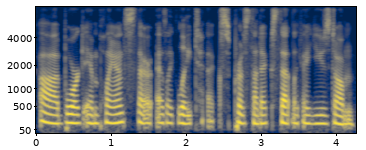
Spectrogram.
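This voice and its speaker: Podcast co-host, woman, low and creaky with strong vocal fry, casual chat, dry sound. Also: flat delivery, unhurried, darkish tone, dry recording. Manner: informal, swearing, frequent "like". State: husky from recent covid.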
